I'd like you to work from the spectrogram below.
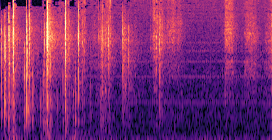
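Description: A paper pizza receipt being crumpled and handled, giving many quiet, sharp crinkling crackles that are denser at first and then thin out.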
